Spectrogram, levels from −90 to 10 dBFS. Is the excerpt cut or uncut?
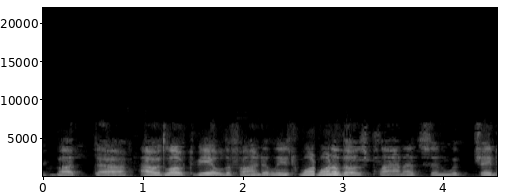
cut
